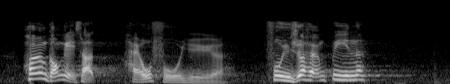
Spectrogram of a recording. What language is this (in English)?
Cantonese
